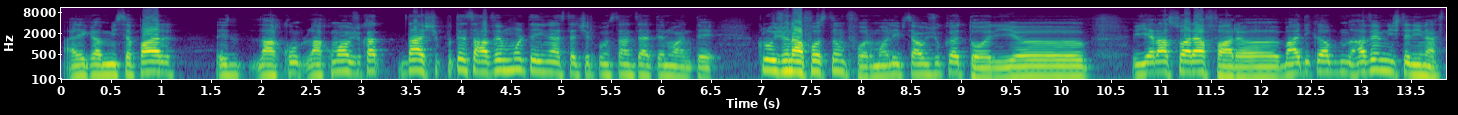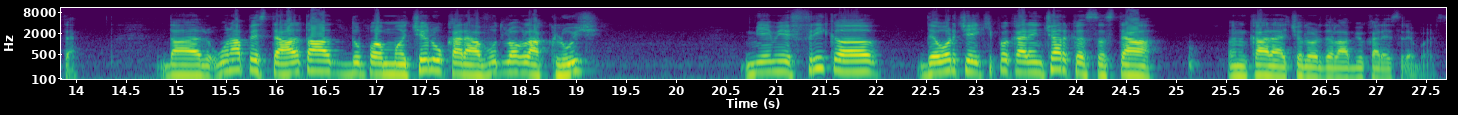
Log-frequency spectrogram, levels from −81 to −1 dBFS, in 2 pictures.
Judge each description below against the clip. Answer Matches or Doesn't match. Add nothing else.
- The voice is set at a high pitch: Doesn't match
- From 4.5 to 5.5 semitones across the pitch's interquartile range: Matches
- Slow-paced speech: Doesn't match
